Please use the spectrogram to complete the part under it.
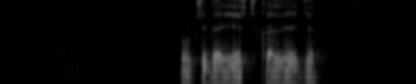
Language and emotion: Russian, neutral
